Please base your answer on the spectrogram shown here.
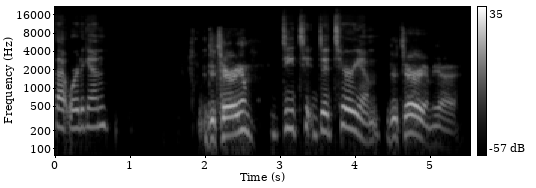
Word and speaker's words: deuterium: way you can you know how do you pronounce that word again deuterium deuterium deuterium yeah how do you spell that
